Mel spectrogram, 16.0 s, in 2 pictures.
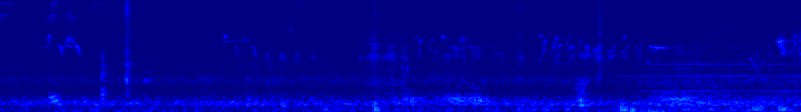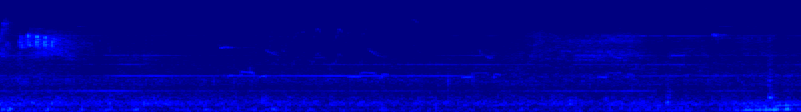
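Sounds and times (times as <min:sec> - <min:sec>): faint bird calls and chirps: 0:00.0 - 0:09.6, 0:10.2 - 0:16.0
bird trill: 0:05.4 - 0:09.1.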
